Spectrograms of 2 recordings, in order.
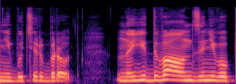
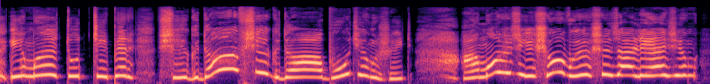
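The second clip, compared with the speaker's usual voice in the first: excited Roo; 10 semitones higher, 4 dB louder than usual. A narrator's reading. Roo explains from up the tree, excited. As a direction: chatter down high and loud.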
